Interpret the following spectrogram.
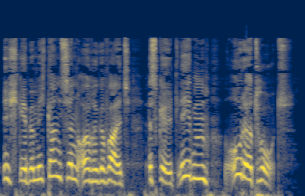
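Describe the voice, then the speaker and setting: A woman voicing a cheeky, bold young fisherman in a storybook reading, louder and eager. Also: medium pitch, expressive, a little slow, dry recording, clean studio sound.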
